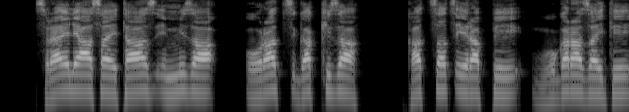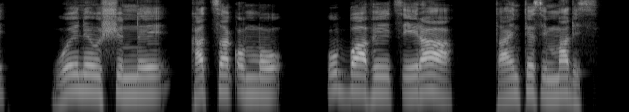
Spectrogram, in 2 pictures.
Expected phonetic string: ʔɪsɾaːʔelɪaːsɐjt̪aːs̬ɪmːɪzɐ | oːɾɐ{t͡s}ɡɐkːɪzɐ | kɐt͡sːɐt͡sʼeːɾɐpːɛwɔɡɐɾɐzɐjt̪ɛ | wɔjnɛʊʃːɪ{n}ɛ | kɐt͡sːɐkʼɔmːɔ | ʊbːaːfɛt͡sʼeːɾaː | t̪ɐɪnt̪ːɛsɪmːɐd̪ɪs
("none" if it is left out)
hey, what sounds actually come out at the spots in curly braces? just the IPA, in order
t͡s, nː

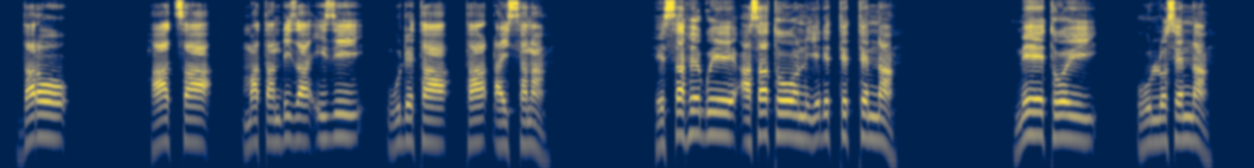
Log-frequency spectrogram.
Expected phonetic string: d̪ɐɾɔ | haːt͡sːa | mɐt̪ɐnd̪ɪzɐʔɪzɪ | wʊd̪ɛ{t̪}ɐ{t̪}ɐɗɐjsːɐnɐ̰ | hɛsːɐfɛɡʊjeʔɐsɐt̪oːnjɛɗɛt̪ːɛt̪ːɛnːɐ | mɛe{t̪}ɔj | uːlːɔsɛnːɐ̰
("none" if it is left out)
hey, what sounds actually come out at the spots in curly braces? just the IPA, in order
t̪, t̪, t̪

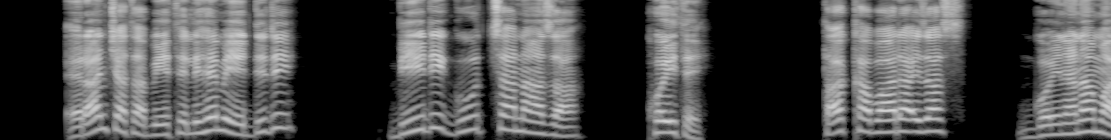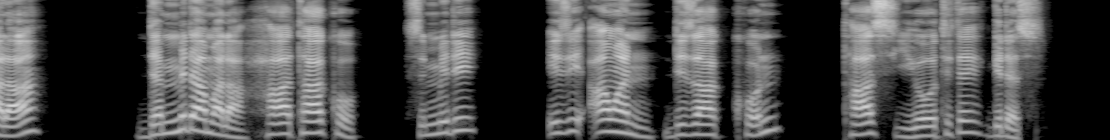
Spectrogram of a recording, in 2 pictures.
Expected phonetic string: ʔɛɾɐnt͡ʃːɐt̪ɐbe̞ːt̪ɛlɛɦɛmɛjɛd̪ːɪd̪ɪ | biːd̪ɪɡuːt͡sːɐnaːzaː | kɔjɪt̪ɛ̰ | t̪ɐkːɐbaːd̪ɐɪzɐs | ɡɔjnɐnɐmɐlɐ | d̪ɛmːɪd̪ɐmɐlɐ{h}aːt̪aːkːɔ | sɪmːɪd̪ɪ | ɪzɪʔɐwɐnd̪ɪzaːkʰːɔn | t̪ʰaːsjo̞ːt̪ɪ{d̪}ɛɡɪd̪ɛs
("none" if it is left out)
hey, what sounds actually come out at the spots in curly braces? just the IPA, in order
h, t̪

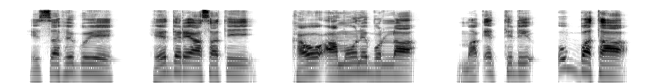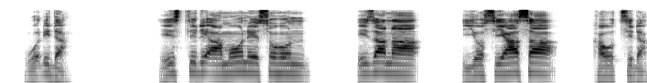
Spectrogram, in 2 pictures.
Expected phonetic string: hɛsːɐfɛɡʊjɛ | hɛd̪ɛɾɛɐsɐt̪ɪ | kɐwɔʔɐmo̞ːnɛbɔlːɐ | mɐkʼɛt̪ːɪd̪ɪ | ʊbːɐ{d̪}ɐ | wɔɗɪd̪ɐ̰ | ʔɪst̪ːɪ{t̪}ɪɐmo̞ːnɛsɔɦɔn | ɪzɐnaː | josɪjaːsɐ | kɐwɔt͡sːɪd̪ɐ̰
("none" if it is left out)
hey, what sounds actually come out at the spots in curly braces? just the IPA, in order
t̪, d̪

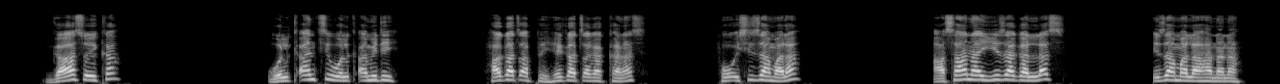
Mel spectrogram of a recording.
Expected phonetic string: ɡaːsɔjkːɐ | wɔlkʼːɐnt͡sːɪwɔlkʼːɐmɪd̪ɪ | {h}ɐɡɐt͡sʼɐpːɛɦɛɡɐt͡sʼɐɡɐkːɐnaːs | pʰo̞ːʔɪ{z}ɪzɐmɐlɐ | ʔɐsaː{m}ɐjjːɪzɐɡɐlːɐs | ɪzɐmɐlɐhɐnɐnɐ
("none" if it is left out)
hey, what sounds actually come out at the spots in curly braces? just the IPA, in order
h, s, n

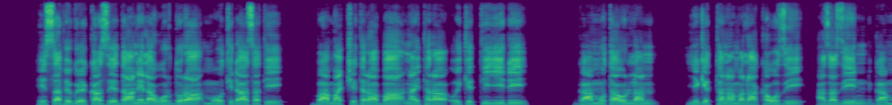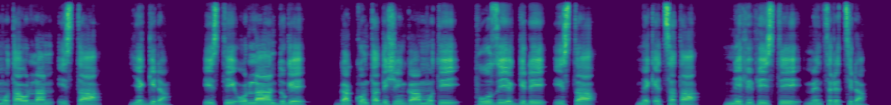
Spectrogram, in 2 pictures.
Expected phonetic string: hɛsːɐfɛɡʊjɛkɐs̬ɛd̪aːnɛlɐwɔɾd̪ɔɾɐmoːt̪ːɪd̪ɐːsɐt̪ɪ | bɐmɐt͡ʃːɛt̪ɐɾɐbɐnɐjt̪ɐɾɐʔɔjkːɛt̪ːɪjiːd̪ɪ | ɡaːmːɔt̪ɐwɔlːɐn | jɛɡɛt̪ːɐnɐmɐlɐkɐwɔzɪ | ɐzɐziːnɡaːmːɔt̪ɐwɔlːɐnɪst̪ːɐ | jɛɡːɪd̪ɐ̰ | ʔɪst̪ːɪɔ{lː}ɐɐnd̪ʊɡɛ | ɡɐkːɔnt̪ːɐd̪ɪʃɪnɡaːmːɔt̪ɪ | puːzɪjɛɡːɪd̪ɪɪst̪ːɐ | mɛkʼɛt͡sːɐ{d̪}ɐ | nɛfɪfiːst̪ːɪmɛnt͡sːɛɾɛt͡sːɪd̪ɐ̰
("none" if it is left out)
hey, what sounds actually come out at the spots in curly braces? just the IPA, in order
lː, t̪

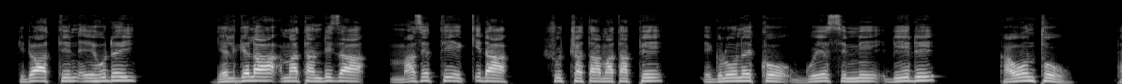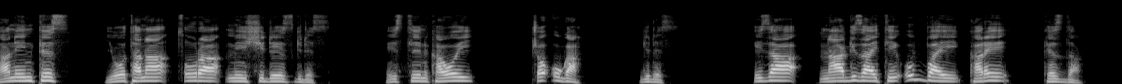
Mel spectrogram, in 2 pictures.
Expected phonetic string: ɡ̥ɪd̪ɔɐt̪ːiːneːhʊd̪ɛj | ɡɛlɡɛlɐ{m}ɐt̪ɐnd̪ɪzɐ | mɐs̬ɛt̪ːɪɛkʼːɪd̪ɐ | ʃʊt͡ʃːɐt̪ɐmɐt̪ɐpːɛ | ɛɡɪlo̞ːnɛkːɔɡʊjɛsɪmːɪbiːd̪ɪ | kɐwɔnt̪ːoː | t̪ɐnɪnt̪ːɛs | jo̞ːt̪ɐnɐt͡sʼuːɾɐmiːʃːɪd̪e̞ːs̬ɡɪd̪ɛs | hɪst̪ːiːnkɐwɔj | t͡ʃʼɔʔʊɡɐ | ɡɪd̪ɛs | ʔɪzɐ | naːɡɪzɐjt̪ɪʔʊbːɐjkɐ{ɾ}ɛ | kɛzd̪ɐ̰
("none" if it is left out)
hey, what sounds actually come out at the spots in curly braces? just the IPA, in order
m, ɾ

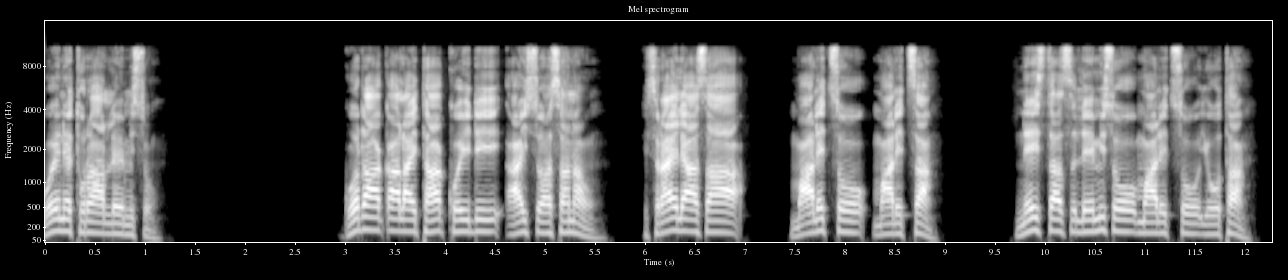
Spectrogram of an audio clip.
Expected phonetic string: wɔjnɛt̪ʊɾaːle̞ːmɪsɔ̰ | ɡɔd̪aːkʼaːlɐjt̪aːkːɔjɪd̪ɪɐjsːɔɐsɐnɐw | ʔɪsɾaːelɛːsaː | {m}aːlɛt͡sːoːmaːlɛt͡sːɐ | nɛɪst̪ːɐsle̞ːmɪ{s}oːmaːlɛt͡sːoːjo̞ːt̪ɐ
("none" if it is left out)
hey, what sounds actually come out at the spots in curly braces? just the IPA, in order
m, s

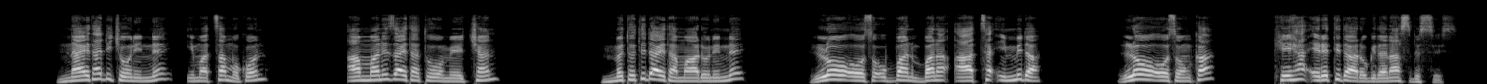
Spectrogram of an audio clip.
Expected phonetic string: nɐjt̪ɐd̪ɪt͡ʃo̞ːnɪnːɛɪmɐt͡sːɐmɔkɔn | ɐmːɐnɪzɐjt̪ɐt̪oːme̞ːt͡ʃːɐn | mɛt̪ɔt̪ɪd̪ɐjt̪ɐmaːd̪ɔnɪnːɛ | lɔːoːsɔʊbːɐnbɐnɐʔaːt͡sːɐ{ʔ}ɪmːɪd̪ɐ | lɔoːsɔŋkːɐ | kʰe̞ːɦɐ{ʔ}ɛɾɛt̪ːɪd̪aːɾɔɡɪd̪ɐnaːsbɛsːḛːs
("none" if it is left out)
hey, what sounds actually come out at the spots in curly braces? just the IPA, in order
ʔ, ʔ

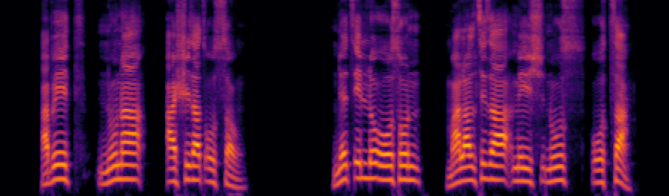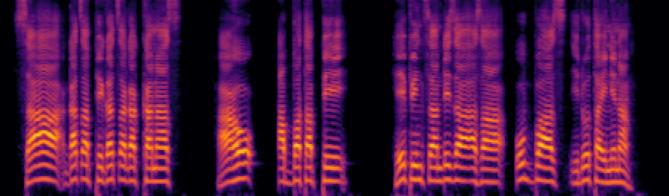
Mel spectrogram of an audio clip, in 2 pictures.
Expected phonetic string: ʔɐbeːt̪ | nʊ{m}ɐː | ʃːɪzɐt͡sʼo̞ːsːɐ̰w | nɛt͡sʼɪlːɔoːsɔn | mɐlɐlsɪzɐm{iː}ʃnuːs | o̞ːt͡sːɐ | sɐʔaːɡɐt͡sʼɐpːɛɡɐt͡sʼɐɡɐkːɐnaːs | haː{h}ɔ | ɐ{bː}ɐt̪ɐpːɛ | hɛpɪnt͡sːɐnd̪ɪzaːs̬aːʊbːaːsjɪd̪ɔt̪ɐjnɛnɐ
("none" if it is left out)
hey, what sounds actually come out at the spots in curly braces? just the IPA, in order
n, iː, h, bː

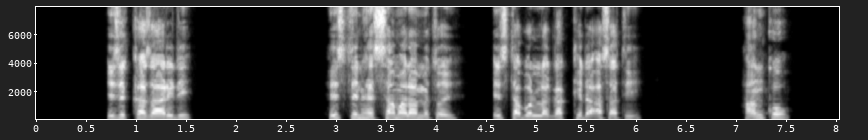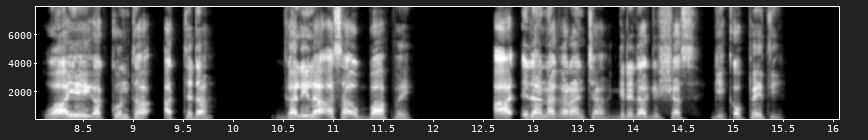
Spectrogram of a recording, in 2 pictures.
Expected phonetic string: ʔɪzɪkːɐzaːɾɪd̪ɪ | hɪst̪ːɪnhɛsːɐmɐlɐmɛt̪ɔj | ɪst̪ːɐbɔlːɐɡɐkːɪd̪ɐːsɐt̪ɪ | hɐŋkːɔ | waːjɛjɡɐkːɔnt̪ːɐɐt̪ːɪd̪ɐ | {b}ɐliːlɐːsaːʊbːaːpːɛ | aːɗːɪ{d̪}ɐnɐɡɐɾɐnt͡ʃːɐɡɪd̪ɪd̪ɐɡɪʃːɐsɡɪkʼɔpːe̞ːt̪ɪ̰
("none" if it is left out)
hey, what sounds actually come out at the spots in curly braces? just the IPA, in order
ɡ, d̪

